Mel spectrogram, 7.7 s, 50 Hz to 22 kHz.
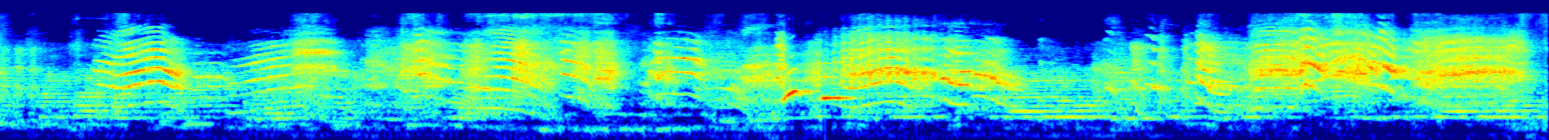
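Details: Rose-ringed parakeets in a captive breeding colony in Pakistan, 2022, giving loud overlapping screeches and harsh squawks with rising and falling hooked notes, several birds calling at once.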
